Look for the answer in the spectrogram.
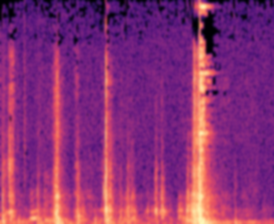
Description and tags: Opening a large metal latch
